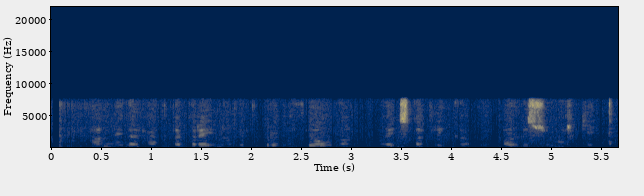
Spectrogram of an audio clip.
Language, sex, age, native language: Icelandic, female, 60-69, Icelandic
